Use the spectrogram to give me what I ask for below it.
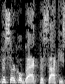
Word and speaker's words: Psaki: You see, Jen Psaki, silent P, of course, all she does is dance around this.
